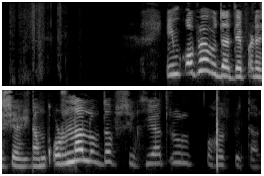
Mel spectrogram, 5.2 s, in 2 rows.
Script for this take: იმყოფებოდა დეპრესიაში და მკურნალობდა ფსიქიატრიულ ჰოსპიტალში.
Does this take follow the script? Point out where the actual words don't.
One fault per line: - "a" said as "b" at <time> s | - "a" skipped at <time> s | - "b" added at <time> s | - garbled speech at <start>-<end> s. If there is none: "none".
none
